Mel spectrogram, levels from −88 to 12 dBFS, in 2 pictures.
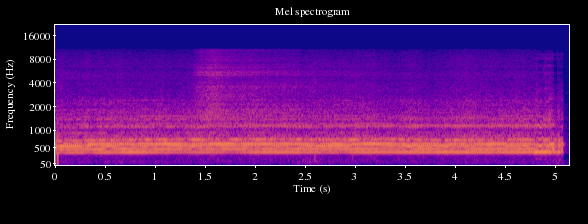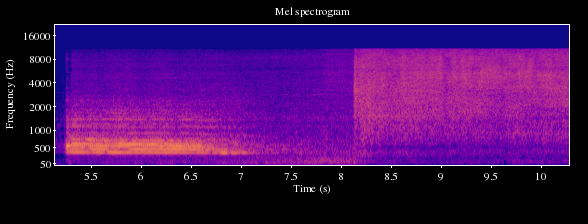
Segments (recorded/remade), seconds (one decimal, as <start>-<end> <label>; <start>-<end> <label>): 0.0-4.8 recorded; 4.8-5.3 remade; 5.3-10.3 recorded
